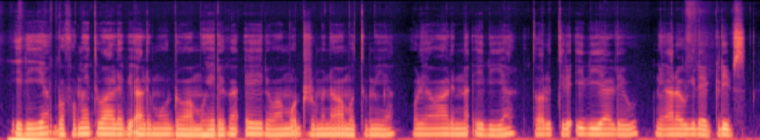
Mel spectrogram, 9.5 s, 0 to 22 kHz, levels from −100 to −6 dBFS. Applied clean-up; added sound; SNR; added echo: none; none; none; none.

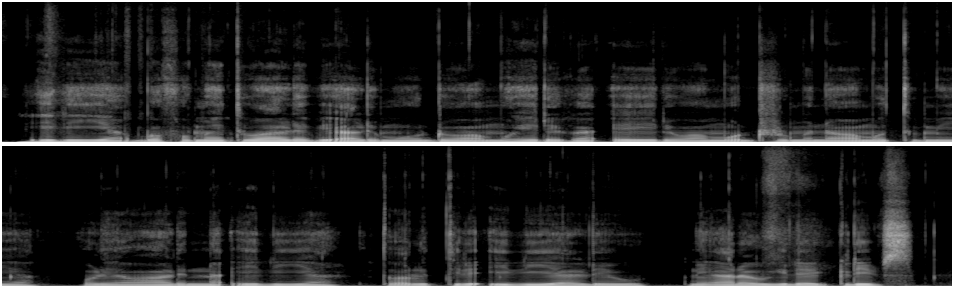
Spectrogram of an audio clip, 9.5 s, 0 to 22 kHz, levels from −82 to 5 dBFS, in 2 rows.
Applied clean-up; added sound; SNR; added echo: neural mask model Resemble Enhance denoiser.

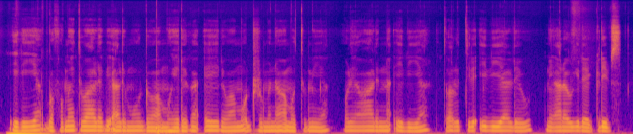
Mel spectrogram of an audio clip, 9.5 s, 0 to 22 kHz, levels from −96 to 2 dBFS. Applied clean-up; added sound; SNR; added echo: none; Bass drum; 18 dB; none.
